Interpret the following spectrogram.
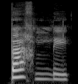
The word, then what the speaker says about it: parler: conjugado o verbo perder o r também não é pronunciado quando os verbos terminam em R né Eu não falo para ler né não tem esse R no final é parler termina com e é um e forte e aqui tem um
